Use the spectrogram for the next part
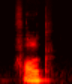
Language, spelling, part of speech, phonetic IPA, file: Polish, folk, noun, [fɔlk], LL-Q809 (pol)-folk.wav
